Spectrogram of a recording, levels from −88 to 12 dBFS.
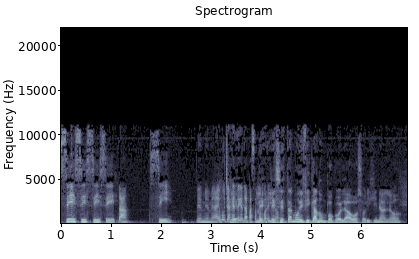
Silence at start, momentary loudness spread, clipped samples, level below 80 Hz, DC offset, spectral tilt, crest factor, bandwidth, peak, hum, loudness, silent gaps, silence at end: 0 s; 11 LU; under 0.1%; -50 dBFS; under 0.1%; -5.5 dB/octave; 18 dB; 11.5 kHz; -2 dBFS; none; -20 LUFS; none; 0 s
